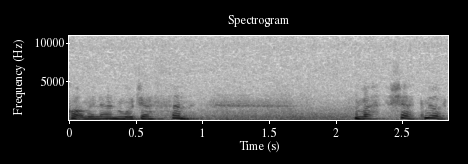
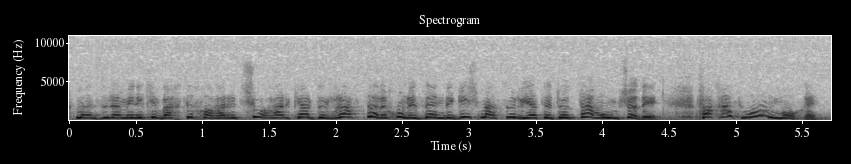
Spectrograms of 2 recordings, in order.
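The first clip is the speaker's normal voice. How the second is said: rising reproach; 6 semitones higher than usual. Acted. Mother reproaches son, rising.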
